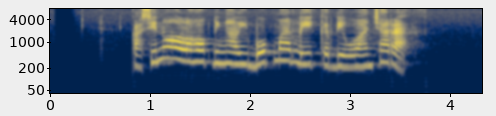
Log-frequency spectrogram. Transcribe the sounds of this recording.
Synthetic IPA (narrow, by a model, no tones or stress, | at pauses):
kasinɔːlɔɦɔk̚diŋalibɔp̚marlikɨrdiwawaɲt͡ʃaɾa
